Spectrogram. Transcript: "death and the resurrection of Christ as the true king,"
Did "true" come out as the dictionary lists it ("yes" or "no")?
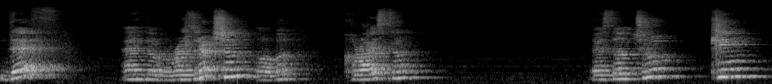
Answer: yes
